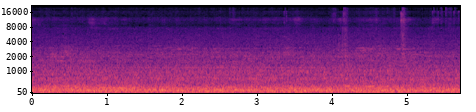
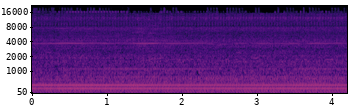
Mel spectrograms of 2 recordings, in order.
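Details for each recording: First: Petrol engine idling, customer reporting low power: choppy uneven low rumble with noticeable shaking; OBD scan shows misfire on cylinder 4, checked by swapping plugs and coils. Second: Petrol engine after a cylinder 2 misfire repair, which had caused shaking and low power: on the test drive it runs steady and even, with no misfire, and the code has not returned.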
